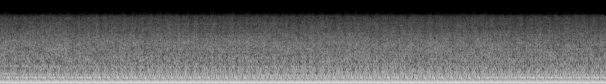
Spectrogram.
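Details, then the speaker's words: 1984 Fox-body Mustang with a Gen II Coyote V8 and 6R80 transmission from a 2017 Mustang GT, cold start, run without coolant: a deep, even, steady burble at idle with no knocks or misses. A healthy cold-start idle. "Coyote cold start."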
